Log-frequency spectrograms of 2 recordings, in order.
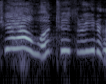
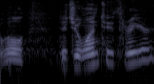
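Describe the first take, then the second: First: Much higher and louder, a mock shriek; wife snapping at her husband in a mock shriek. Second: Mild husband question. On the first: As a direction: shriek it back at him, fed up. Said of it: "She says". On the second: Retold or imitated. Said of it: "He's like".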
